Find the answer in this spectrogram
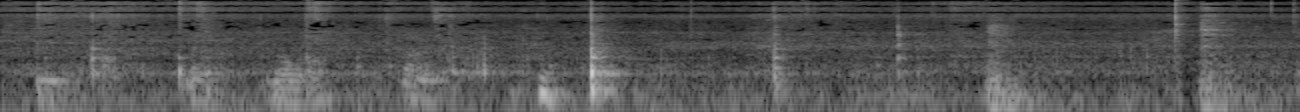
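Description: A metal fork clinking and scraping against a stainless steel pot as fish steaks are turned in oily marinade: irregular light knocks, the loudest about three seconds in, over a faint sizzle of the fish frying.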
